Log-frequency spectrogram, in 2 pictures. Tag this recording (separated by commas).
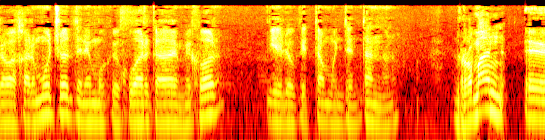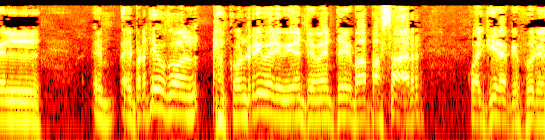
Speech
